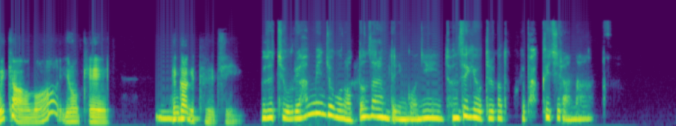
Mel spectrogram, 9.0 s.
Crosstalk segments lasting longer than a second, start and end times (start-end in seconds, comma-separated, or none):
none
